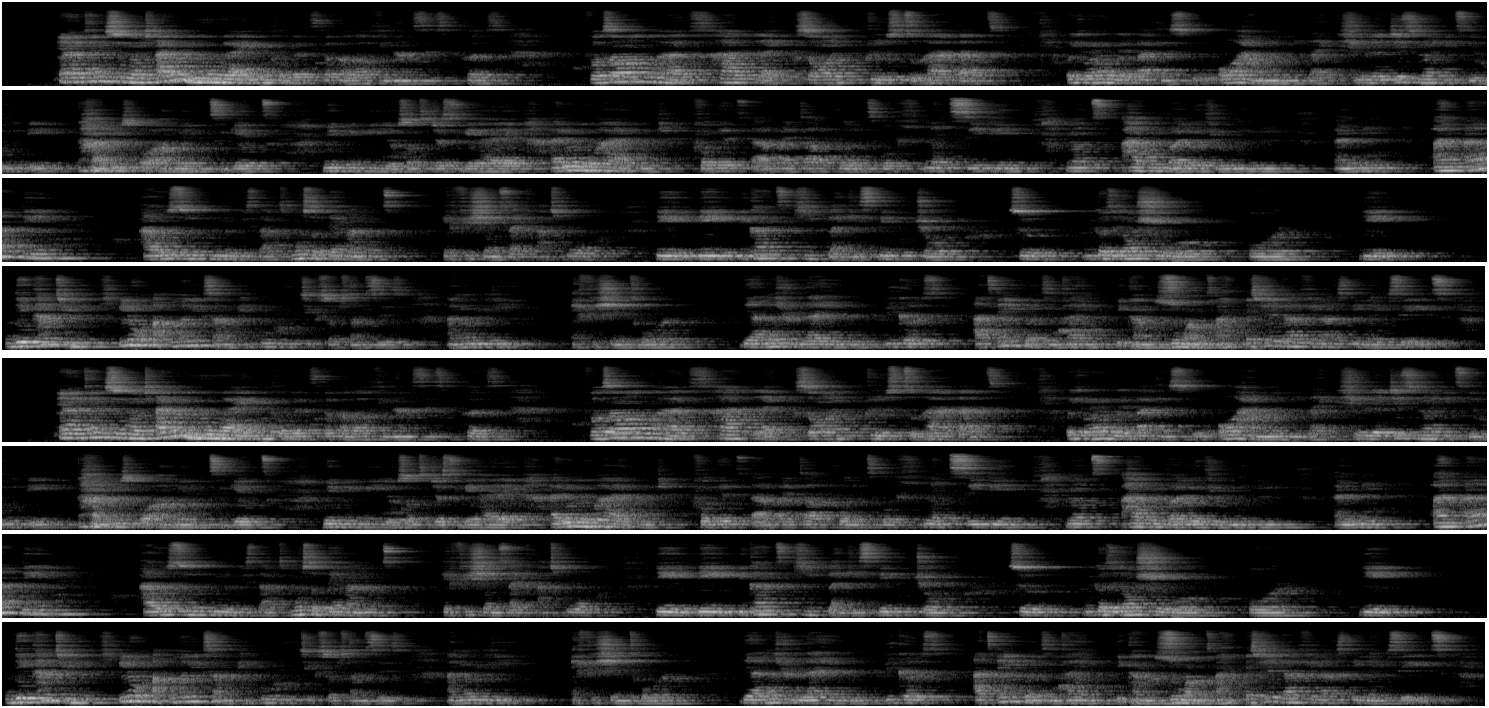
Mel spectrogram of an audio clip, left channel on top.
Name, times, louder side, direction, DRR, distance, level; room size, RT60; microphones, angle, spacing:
voice 1, 0.5-5.4 5.8-9.9 10.3-27.9 28.2-28.7 29.1-30.3 31.1-33.6 34.1-35.6 35.9-39.2 39.8-40.2 40.5-41.7 42.2-42.6 43.3-43.6 44.6-49.7 50.2-51.3 51.9-53.9 54.3-59.2, equal, 10° right, -10 dB, 0.5 m, -30 dB
2.5 x 2.2 x 3.4 m, 1.3 s
head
